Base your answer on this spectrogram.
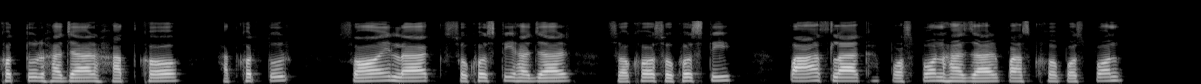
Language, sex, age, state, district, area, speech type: Assamese, male, 18-30, Assam, Charaideo, urban, spontaneous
